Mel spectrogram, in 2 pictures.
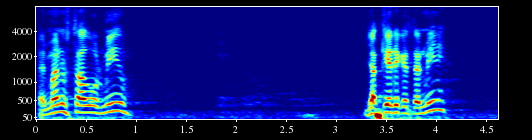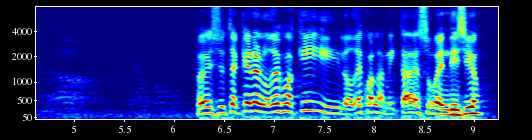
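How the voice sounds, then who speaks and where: Man, pastor, sermon, fairly high voice, impassioned, joking with the congregation. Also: expressive, normal speed, long pauses. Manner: impassioned preaching with sudden loud outbursts; jokes with the congregation. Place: church hall.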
